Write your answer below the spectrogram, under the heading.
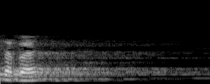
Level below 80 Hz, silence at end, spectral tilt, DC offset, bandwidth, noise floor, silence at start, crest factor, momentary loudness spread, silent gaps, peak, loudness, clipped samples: -84 dBFS; 0.9 s; -9.5 dB/octave; under 0.1%; 4 kHz; -49 dBFS; 0 s; 20 dB; 24 LU; none; -2 dBFS; -20 LUFS; under 0.1%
